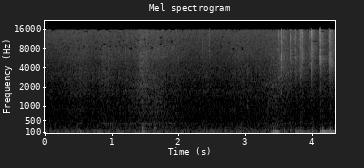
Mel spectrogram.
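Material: Aluminium, plastic.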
